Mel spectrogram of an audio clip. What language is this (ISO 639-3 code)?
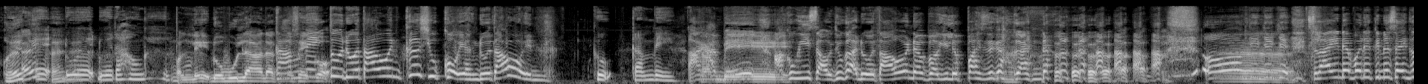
msa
